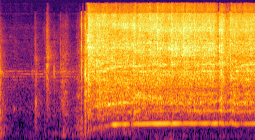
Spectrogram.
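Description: Electric multifunctional coffee grinder switching on and grinding spices, a loud steady whirring motor with a rising hum that settles into a constant high drone after a brief quiet start.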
